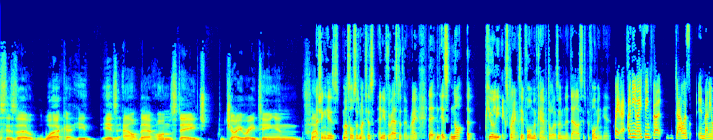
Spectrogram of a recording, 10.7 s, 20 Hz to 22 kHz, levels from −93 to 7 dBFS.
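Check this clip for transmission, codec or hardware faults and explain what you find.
One fault is present, a section at the wrong speed. From 4.74 s, right after "on stage gyrating and", to the end, the speech runs at twice its recorded speed and sounds roughly ten semitones higher, likely from playback against the wrong clock. Tempo and pitch rise together, which sets it apart from a pure pitch shift.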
